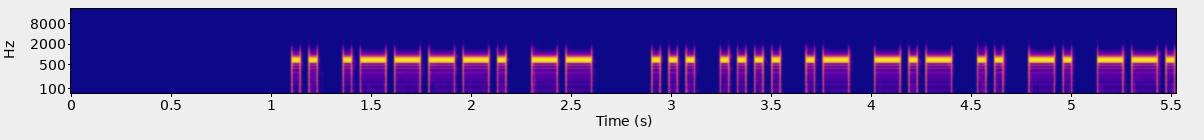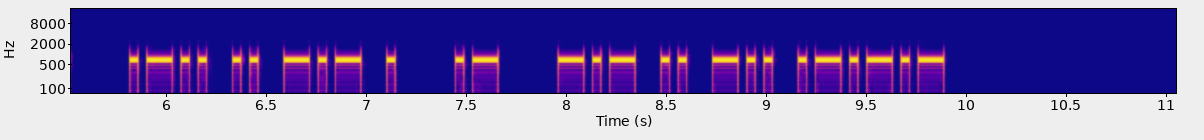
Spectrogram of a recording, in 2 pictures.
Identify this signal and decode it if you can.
Morse code, heard as a keyed tone, about 28 wpm, 700 Hz. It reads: I'M SHAKING LIKE A KID.
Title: A Sound Of Thunder 28wpm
